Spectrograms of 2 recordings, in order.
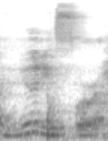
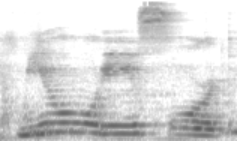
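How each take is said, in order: First: Said in the usual way. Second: BEAUTIFUL slowly split into three beats, beau-ti-ful; syllable by syllable. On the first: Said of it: "¿cuántas sílabas tiene la palabra". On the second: Shown as a demonstration. Teacher counting syllables of beautiful for the pupils, syllable by syllable. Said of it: "Son tres sílabas".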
